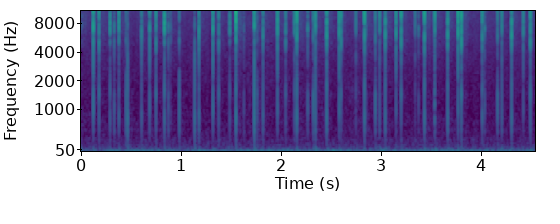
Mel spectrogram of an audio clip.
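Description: Long orange nails tap rapidly on the glossy glass screen of a black smartphone lying flat on a faux fur mat. The result is a fast, steady stream of short, dry, bright clicks, each dying out almost at once, over a faint low rumble and hiss.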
